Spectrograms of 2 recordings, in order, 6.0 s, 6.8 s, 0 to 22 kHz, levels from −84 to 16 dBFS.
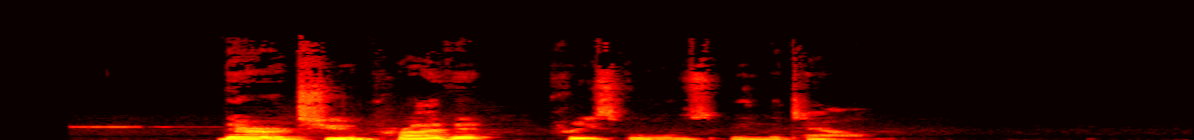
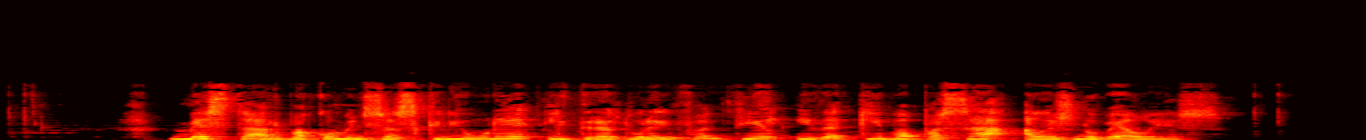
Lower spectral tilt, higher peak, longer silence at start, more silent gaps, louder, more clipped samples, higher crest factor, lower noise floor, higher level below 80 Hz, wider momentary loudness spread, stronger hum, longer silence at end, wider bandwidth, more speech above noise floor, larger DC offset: first, -6 dB/octave vs -4.5 dB/octave; first, -2 dBFS vs -6 dBFS; about the same, 0.55 s vs 0.65 s; neither; first, -17 LUFS vs -23 LUFS; neither; about the same, 18 dB vs 18 dB; first, -75 dBFS vs -62 dBFS; first, -54 dBFS vs -68 dBFS; first, 14 LU vs 8 LU; neither; first, 1.7 s vs 0.75 s; first, 15 kHz vs 9.4 kHz; first, 59 dB vs 39 dB; neither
